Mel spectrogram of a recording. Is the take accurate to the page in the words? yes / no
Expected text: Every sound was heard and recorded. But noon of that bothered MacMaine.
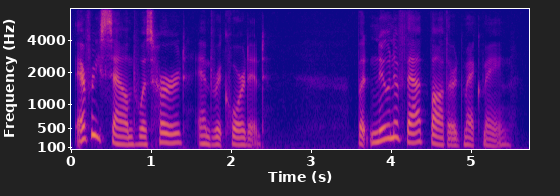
yes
